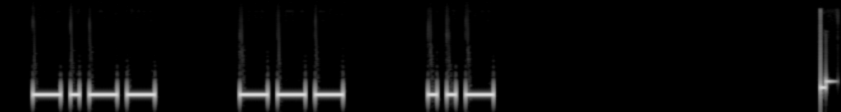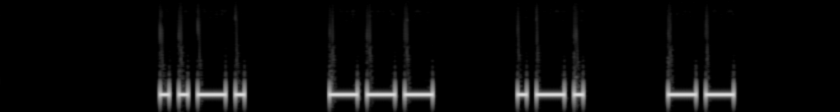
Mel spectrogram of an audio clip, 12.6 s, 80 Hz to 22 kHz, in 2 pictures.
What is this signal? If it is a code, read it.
Morse code, heard as a keyed tone, about 17 wpm, spaced as for 10 wpm, 700 Hz. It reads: YOU FORM
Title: 3x Character Spacing - Top 200 Words - 17wpm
